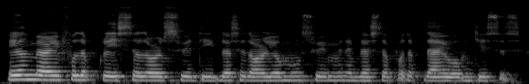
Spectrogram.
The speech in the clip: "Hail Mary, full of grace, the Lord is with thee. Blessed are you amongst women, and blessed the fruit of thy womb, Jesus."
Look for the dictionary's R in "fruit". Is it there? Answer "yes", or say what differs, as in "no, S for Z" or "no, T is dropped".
no, R is dropped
